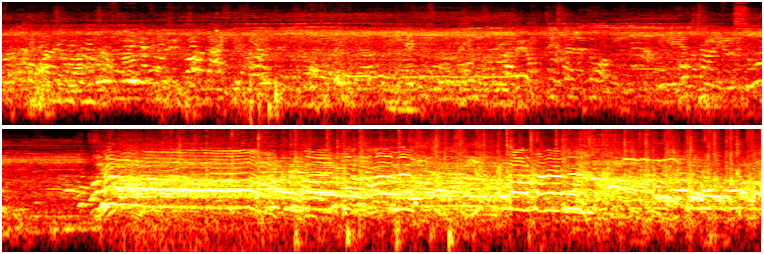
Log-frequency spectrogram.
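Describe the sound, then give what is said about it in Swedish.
Pub crowd at The Flying Horse watches a Roma penalty in a Champions League match against Liverpool: steady murmuring chatter, then a sudden loud eruption of cheering and shouting that holds to the end. “Hur var stämningen på The Flying Horse i det läget, undrar ni förstås? Så här lät det när den straffen skulle slås.”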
